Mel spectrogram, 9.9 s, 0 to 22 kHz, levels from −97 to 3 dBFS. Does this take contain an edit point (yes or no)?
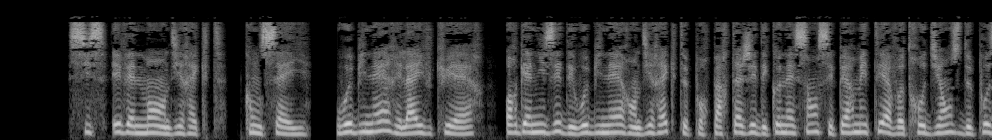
yes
